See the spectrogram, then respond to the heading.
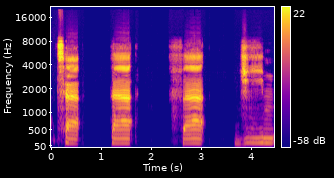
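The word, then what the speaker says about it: ج: You say alif, ba, ta, not ta, ta, fa, Jim from the middle of your tongue. Jim, not from the front, not Jim, might sound the same. Pronounce it from the middle. Jim, etc.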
